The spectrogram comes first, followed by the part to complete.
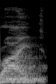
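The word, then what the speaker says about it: wrong: পূর্বের ওয়ার্ডটা ডব্লিউ থাকে সেক্ষেত্রেও আমরা ডব্লিউ এর উচ্চারণ হয় না সরাসরি আর এর উচ্চারণ চলে আসে যেরকম right most common words right right right another one ইজ রং রং রং এখানে আমরা ডব্লিউ এর উচ্চারণ করছি না সো হোপ ইউ হ্যাভ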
